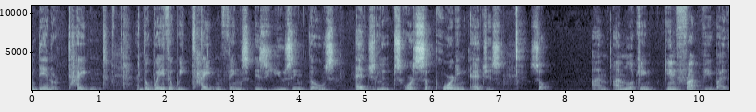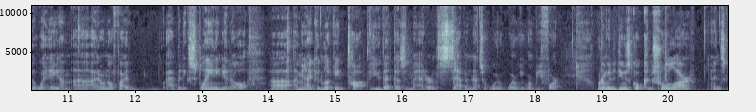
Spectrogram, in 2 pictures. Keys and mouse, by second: 1.6 Tab, 11.2 middle click, 14.3 KP_7, 19.8 ctrl+r.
